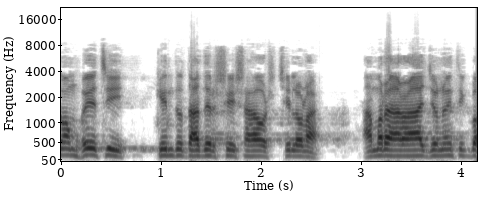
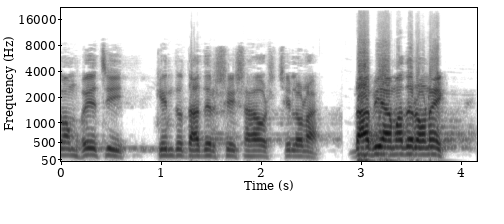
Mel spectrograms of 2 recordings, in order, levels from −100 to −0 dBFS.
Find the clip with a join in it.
second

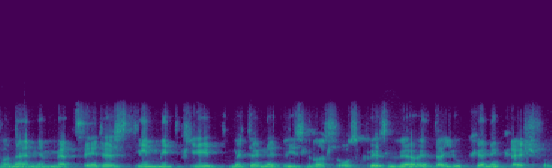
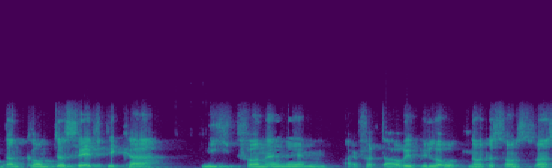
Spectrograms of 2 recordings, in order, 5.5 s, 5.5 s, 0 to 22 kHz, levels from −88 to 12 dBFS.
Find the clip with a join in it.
first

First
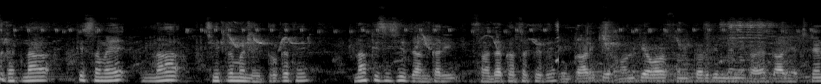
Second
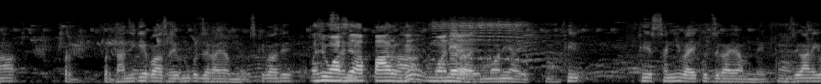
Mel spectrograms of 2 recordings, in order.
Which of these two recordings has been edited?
first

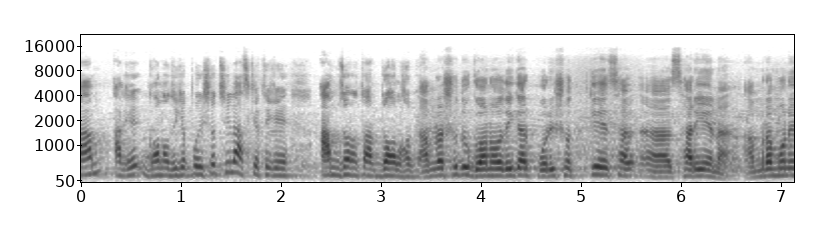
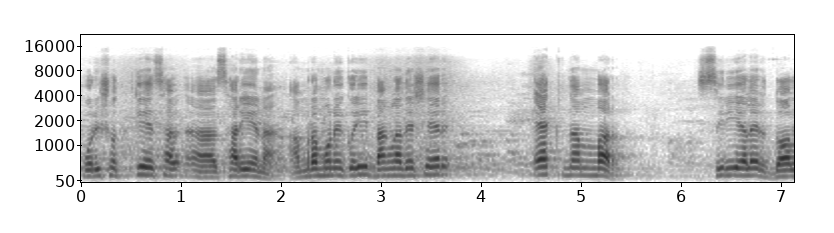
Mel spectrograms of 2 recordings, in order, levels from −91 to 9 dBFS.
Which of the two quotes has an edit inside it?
first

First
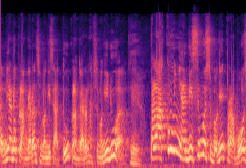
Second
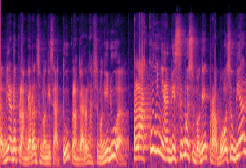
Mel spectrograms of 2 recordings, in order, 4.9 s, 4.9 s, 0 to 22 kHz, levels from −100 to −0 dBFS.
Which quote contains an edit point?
second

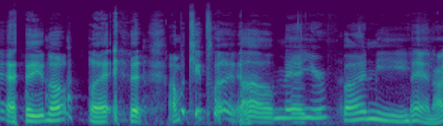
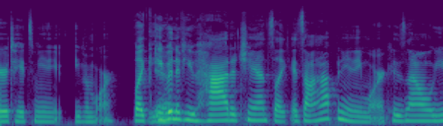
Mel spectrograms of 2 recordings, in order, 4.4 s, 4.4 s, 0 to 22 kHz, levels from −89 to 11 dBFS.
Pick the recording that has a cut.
first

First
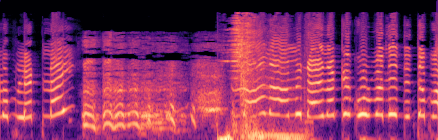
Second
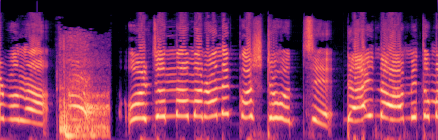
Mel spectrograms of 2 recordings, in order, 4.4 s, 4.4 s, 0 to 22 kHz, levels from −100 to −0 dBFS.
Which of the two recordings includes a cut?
first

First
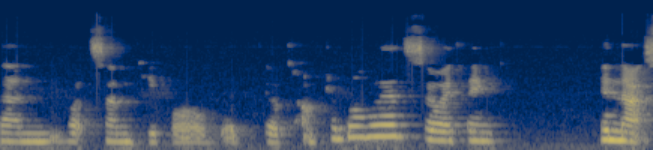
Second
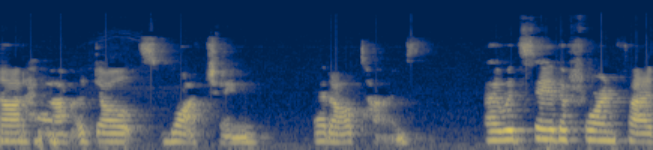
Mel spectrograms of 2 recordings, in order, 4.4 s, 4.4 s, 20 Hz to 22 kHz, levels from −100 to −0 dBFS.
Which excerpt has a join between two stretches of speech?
second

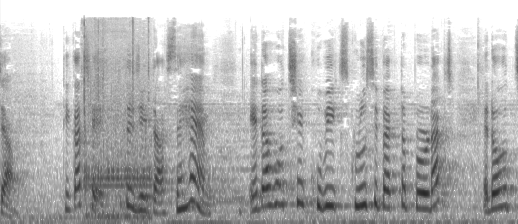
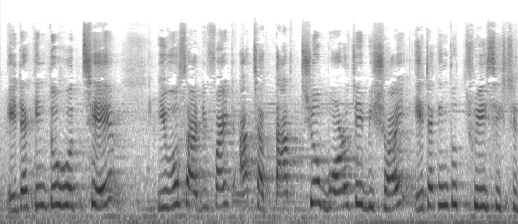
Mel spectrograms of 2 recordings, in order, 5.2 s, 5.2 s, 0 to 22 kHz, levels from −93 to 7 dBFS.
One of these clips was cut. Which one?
first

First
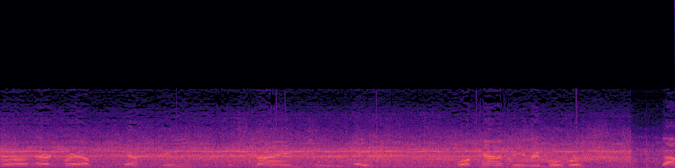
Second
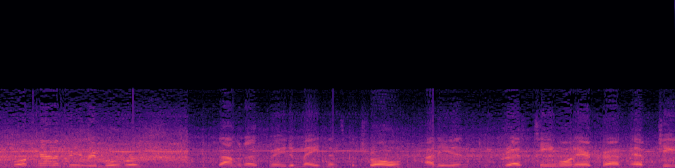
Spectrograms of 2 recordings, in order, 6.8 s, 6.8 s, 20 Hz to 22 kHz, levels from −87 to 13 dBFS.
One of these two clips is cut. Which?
second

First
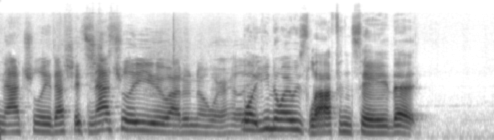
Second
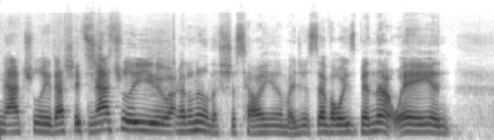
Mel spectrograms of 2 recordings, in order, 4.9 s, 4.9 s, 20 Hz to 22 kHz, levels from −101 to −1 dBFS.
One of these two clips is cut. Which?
second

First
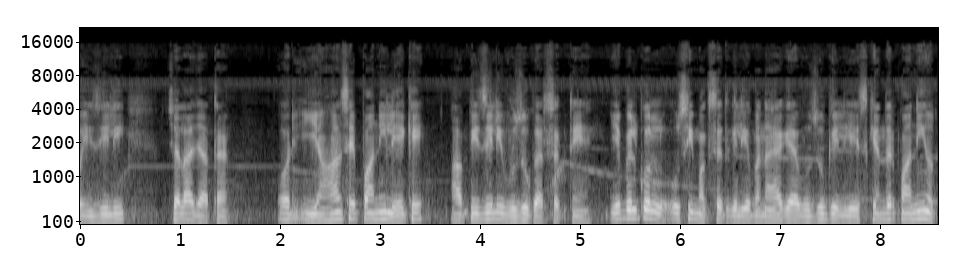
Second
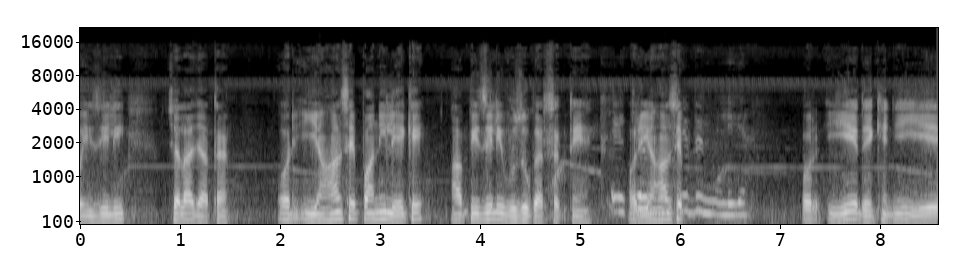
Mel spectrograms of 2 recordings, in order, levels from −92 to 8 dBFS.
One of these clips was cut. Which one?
second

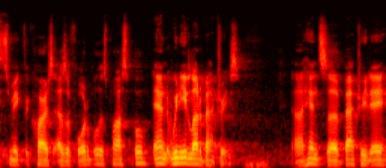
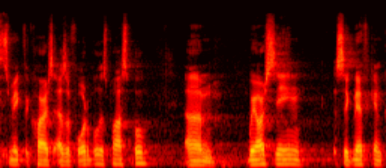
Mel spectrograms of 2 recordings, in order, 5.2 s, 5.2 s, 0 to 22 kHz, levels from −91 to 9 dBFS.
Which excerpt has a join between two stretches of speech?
first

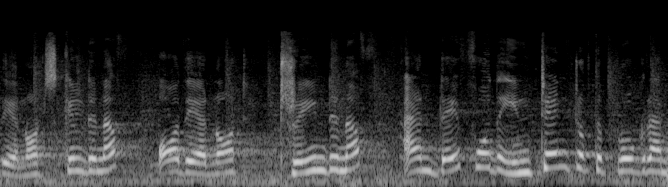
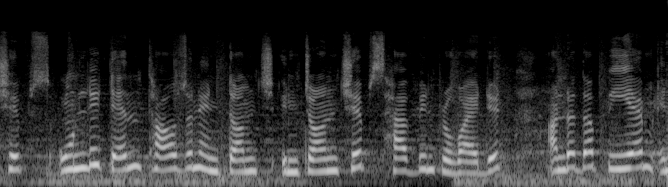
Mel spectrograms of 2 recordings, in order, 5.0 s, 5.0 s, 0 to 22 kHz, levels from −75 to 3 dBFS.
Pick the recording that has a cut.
first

